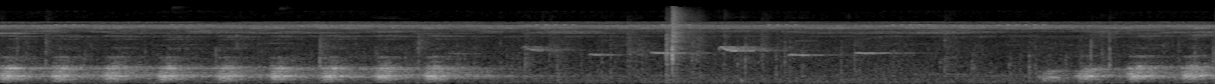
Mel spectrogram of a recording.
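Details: Howler monkey at dawn in Costa Rica jungle: low pulsed roaring for several seconds, a pause filled with short whistled bird notes and a sharp click, then the throbbing roar resumes, all over high insect hiss.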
